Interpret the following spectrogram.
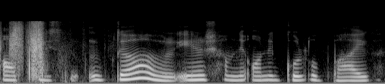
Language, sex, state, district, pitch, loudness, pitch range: Bengali, female, Tripura, West Tripura, 200 Hz, -17 LUFS, 190-210 Hz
